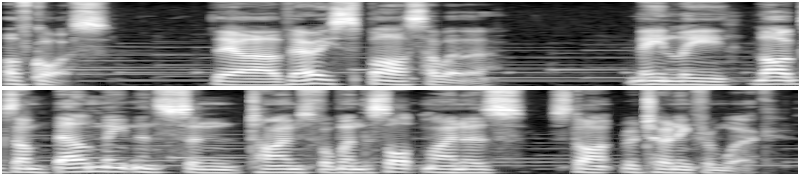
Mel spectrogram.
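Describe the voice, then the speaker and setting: A man's voice: mid-range voice, fairly even intonation, normal speed, soft background music, lightly acted. A man playing a dignified, skeptical town watchman in a fantasy audio drama, speaking formally and precisely. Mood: dry, disdainful. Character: dignified, skeptical male town watchman, weary obsessive cloud observer.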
